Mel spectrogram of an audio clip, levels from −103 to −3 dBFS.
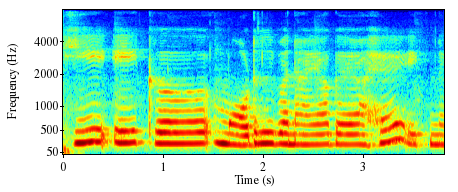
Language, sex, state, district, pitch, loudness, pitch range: Hindi, female, Chhattisgarh, Raipur, 225 Hz, -12 LUFS, 210-240 Hz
